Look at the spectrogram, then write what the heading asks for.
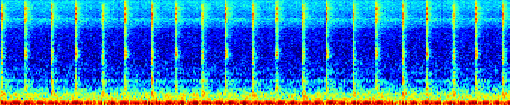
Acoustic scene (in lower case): car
